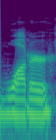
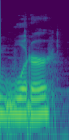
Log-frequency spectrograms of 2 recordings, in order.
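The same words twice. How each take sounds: First: It is said in a standard accent. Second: It is said in a local regional accent. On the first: "instead of water" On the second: "people will say water"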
